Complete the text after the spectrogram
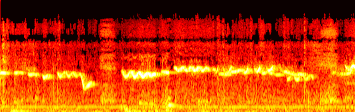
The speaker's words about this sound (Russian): а научите меня так свистеть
